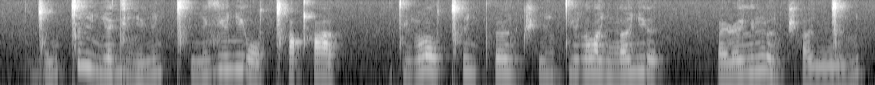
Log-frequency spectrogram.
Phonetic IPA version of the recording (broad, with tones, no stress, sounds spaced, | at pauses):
ɡ͡ǀ ø˩˥ ʎ ǀ iː˥˩ ʎ ɛ˥ dʲ ɨ˩ ʎ j iː˥ ʎ ǀʰ iː˩˥ zʲ ɜ˥ ʎ j oː˩ ǀʰ ə˥˩ qʰ ɜ˥˩ | tʲ u˩˥ ʎ lˠ u˩˥ ǀʰ ɪ˥˩ ʎ pʰ øː˥˩ ʎ t͡ʃʰ iː˧ ʎ tʲ ɜ˥ ʎ lˠ ɜ˧ ʎ ŋ ɜː˥ ʎ j ɪ˩˥ | ɛ˩˥ ɭ ɪː˥ lʲ ə˥ ŋ øː˩ ʎ t͡ʃʰ ɜː˩ ʎ ŋ͡ǀ ɨ˩˥ ʎ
